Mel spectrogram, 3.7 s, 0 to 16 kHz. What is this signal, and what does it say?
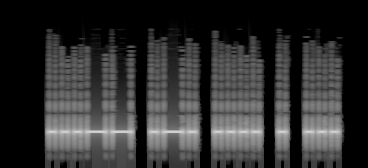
Morse code, heard as a keyed tone, about 19 wpm, 800 Hz. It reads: 3RHES
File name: CW / DET / 1 6 1500C S A 18wpm 2255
